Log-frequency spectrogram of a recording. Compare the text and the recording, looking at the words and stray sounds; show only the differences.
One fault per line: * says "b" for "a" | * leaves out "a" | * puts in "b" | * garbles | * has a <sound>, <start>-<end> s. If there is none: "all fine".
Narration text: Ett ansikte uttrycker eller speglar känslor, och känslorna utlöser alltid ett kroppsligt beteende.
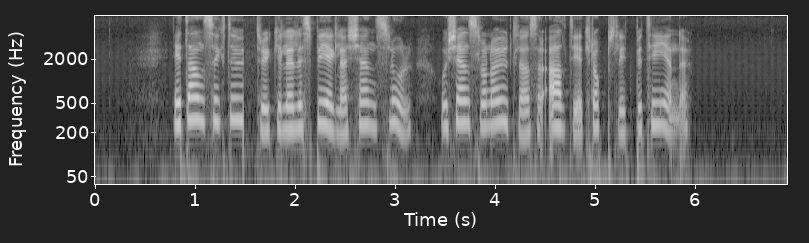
* has a dropout, 1.5-1.6 s
* leaves out "ett"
